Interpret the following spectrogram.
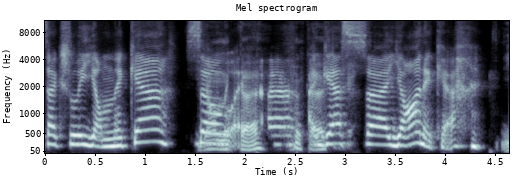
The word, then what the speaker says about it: Jannecke: In Norway, it's actually Jannecke.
